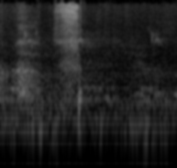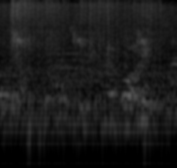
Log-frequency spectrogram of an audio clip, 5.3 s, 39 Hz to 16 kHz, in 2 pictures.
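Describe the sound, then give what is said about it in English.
A person breathing in and out deeply while being prayed over for healing. Two strong breath rushes come in the first second and a half, then softer breathing continues over a low background murmur. “As you're closing like that, can you just breathe in and out 3 times?”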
